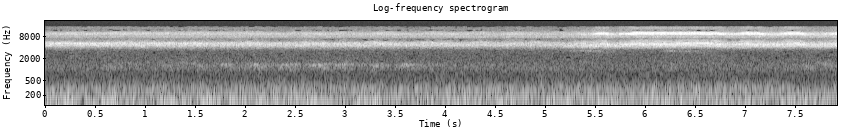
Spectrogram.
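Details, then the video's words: Summer cicada chorus from the edge of a Florida forest: a constant shrill buzz holding two high bands without pause, a faint chirping bird early on, and strong low-pitched background rumble underneath. "CICADA SOUNDS"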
